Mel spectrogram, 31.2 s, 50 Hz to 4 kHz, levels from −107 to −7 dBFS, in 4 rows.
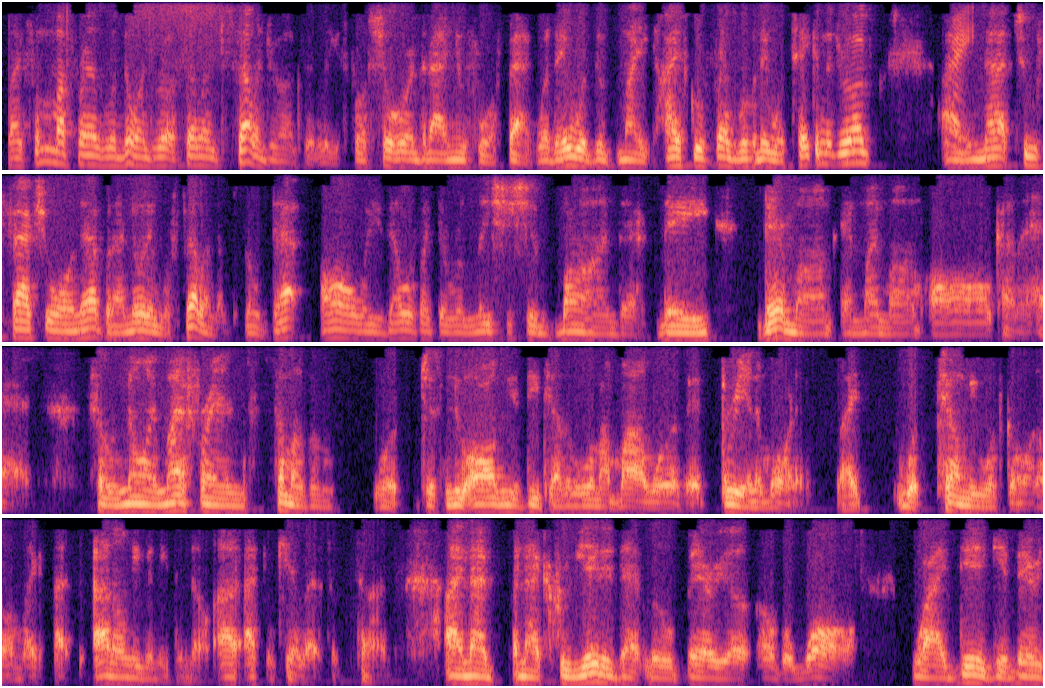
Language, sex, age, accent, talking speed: English, male, 40-59, American, 250 wpm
